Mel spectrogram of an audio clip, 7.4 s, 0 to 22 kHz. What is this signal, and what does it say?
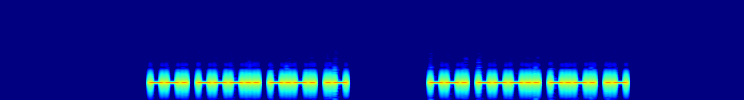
Morse code, heard as a keyed tone, about 30 wpm, 700 Hz. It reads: G8CA G8CA
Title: DXCC-100 Call Signs - 4 Characters - Repeated 2x - 30wpm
